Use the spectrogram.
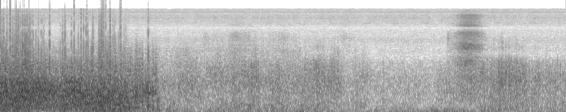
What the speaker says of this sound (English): Good little breeze today.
